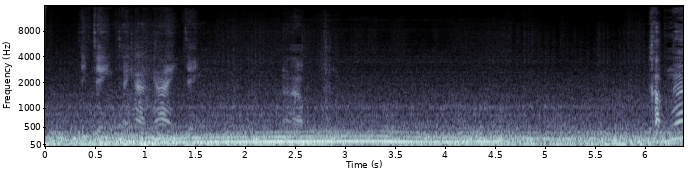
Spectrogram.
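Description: A man speaks casually, close to the microphone.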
